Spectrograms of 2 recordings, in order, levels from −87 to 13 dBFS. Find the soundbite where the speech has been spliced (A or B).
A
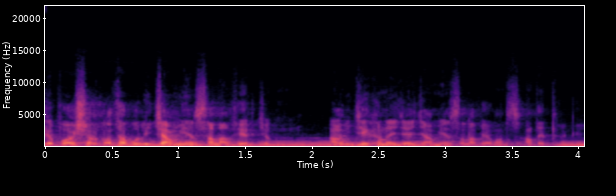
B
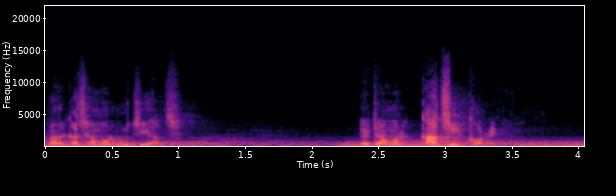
B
